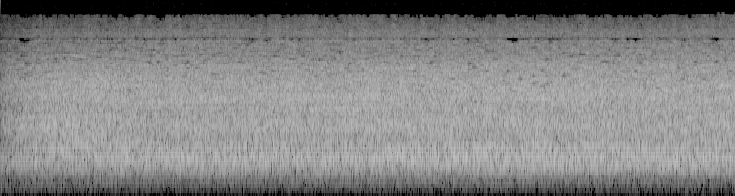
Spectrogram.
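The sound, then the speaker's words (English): A large crowd at Governor Tim Walz's speech in Philadelphia cheers and roars in one steady, unbroken wash of noise for several seconds, holding loud without pauses and with no single voice standing out. “The crowd likes that remark.”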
